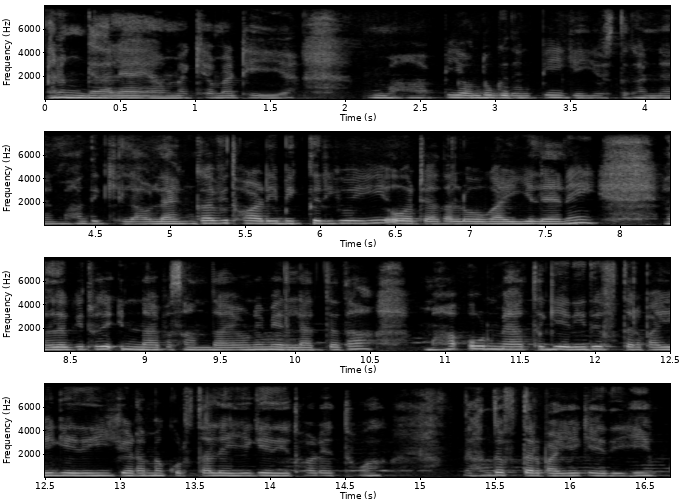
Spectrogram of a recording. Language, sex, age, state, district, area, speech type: Dogri, female, 45-60, Jammu and Kashmir, Reasi, rural, spontaneous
